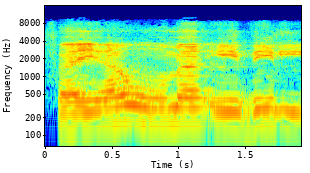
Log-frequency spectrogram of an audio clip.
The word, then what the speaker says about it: فَيَوْمَئِذٍ: فَيَوْمَئِذٍ لَّا يَنفَعُ الَّذِينَ ظَلَمُوا فَيَوْمَئِذٍ, ഇവിടെ فَيَوْمَئِذٍ എന്നതിൽ സൂക്ഷിക്കേണ്ടത് വാവിൻ്റെ ഉച്ചാരണം രണ്ട് ചുണ്ടുകളിൽ നിന്ന് തന്നെ വരണം. ചുണ്ടുകൾ വൃത്താകൃതിയിലായിരിക്കും വാവ് ഉച്ചരിക്കുമ്പോൾ.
